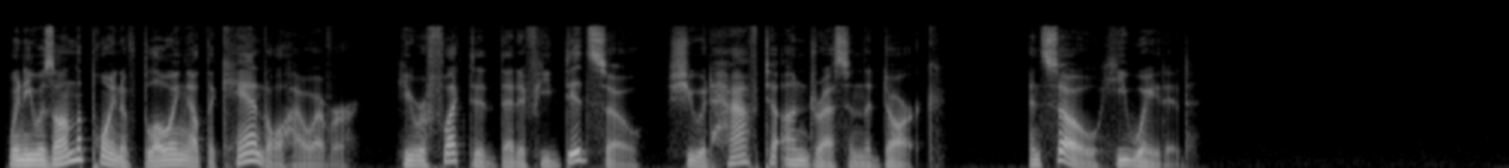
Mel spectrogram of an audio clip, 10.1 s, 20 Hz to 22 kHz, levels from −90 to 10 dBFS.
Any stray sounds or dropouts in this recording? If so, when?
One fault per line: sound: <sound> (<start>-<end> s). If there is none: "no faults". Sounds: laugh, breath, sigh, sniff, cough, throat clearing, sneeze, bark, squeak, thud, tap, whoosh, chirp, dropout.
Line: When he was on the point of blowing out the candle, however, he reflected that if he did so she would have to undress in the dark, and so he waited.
no faults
